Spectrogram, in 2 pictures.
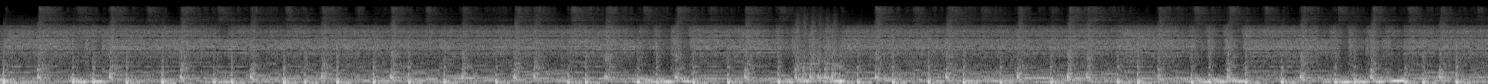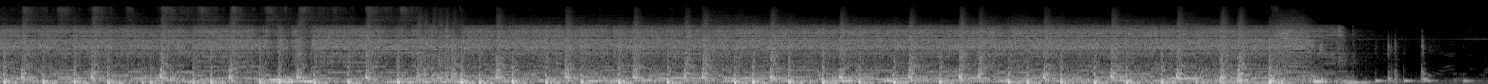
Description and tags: Metal Band Jam 6 Midtempo Hardcore
2 electric guitarists and one drummer jam metal and hardcore.
Recorded with Sony TCD D10 PRO II & 2 x Sennheiser MD21U.
heavy, guitars, drums, band, electric, metal, rock, punk, instrumental, drum, guitar, hardcore, jam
